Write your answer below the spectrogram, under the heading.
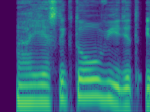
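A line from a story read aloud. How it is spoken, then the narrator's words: Frightened reply. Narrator (Russian): испуганно отозвалась Ульянка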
